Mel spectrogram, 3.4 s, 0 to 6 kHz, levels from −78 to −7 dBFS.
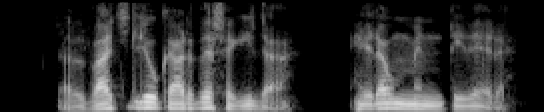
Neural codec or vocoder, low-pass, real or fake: none; 5.4 kHz; real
